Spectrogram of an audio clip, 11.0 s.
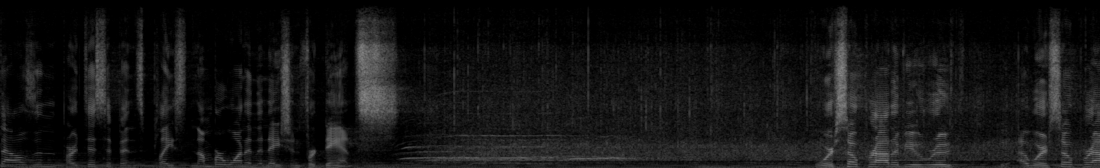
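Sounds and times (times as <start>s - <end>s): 
speech: 0.0s - 4.3s, 8.2s - 10.9s
audience clapping: 4.0s - 10.9s.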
